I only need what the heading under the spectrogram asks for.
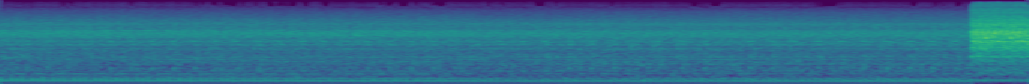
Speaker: Let's try an engine cold start for both the Mercedes as well as the Toyota now.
